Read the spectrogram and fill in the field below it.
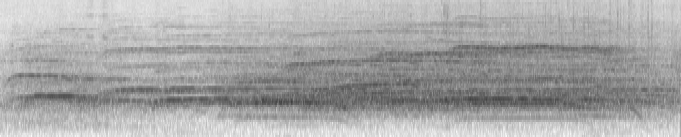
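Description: A crowd of voices yells and whoops together, a dense, sustained mix of overlapping shouts at mid to high pitch that holds steady for several seconds before easing slightly at the end.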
